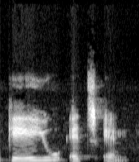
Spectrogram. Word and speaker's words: Kuhn: Kuhn spelling KUHN. Okay, so here H is silent, so we say Kuhn.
